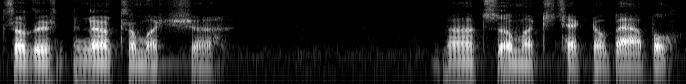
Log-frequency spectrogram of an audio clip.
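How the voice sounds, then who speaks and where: A man hosting a casual, unscripted chat as a drama instructor, speaking in a hesitant, halting way. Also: sits low, level tone, vocal fry, a bit bright. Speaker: host, drama school instructor, writer-director.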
